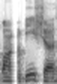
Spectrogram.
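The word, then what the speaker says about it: bombilla: In Argentina, they call it bombisha. So I speak with the Argentinian accent, and I say sha. Every time there's a double L, it's pronounced sha, like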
